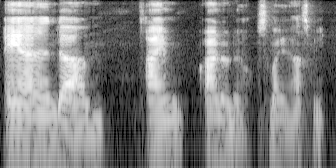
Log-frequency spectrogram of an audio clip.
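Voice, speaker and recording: A man in his forties telling a personal story to camera, halting with fillers and angry swearing. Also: low voice, flat delivery, fairly bright tone. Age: 40s. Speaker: vlogger. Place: indoors, dim room.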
